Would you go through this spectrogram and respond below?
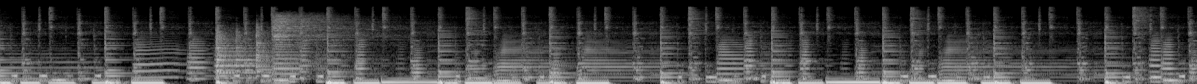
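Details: Loud upbeat swing-style music with a strong bass beat fills the recording, and no animal sound comes through.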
